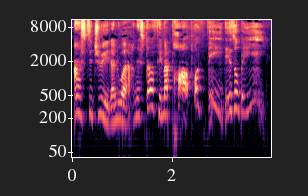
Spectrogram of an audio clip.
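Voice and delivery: indignant judge with swooping pitch; storming. A narrator's reading. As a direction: rage on, dragging out the shame. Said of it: "tempête le juge". (indignation tonnante du juge)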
